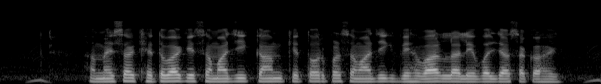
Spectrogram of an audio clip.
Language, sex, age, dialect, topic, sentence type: Magahi, male, 25-30, Western, agriculture, statement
